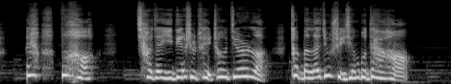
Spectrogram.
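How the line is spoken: Alarmed cry. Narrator (Chinese): 叶心雨 脸色大变，也惊叫道

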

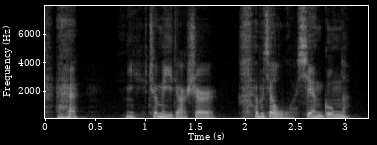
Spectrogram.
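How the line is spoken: Laughing. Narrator (Chinese): 贾琏笑道

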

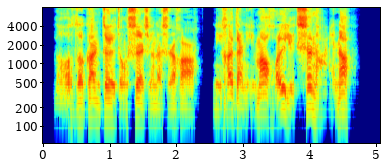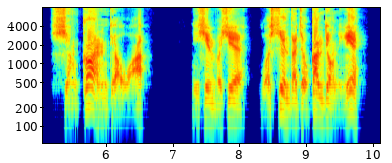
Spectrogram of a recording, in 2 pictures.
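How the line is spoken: Calm, indifferent. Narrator (Chinese): 司机淡淡的道

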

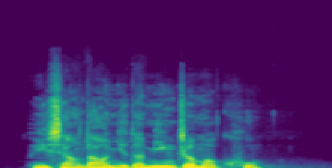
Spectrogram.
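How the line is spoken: Sad lament. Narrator (Chinese): 他难免为他悲伤起来，止不住感叹

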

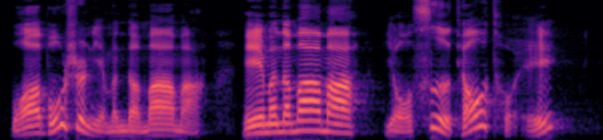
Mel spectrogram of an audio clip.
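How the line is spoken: Laughing. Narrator (Chinese): 金鱼笑着说

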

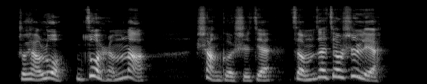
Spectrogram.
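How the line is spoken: Frantic shriek. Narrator (Chinese): 一名中年女教师抓狂的尖叫起来

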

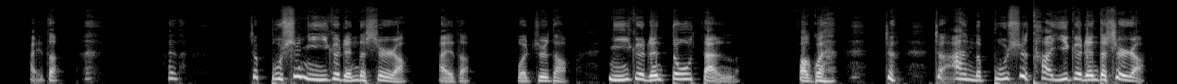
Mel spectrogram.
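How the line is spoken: Trembling mother's voice. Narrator (Chinese): 张笑的母亲她声音颤抖的说道

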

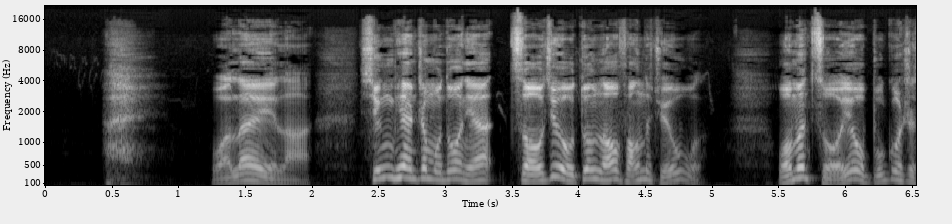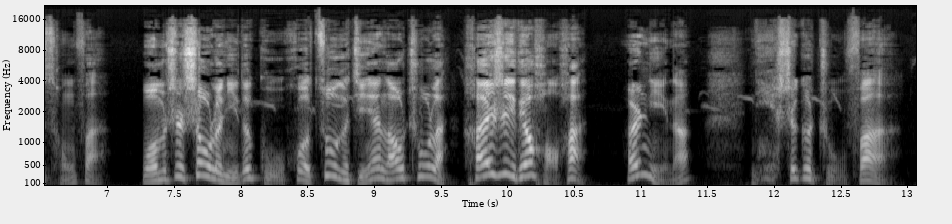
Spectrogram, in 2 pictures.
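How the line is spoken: Sighing. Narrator (Chinese): 冯寒叹气道

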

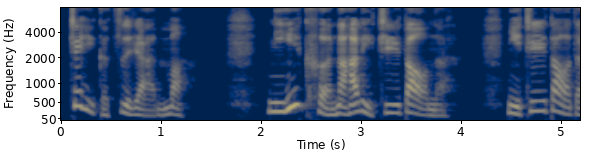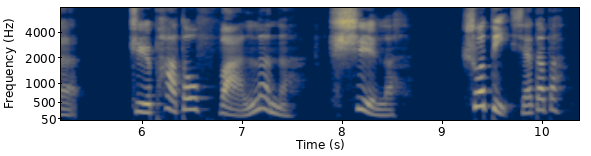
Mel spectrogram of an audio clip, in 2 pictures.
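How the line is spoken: Slight cold sneer. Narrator (Chinese): 凤姐儿微微冷笑道

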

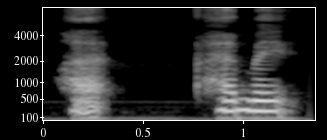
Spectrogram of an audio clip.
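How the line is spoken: Quiet, mouth full. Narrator (Chinese): 伍兹一边小口咬开一枚馄饨，一边低声问道

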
